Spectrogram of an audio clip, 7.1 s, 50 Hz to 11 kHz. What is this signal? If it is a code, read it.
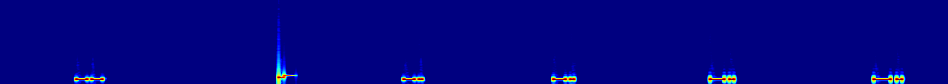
Morse code, heard as a keyed tone, about 37 wpm, spaced as for 8 wpm, 700 Hz. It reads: M NNNN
